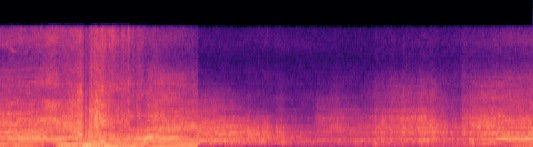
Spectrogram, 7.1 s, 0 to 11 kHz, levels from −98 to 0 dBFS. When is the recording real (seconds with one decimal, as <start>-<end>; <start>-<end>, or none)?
0.0-0.5; 4.8-5.7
